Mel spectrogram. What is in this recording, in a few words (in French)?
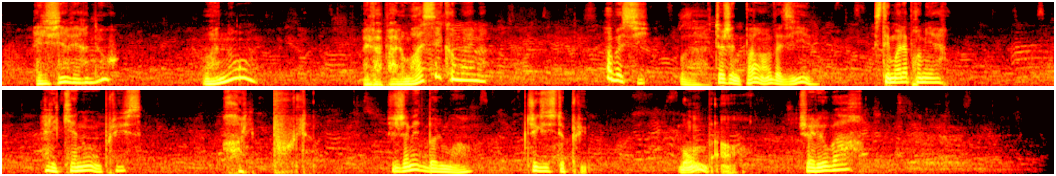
voix intérieure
